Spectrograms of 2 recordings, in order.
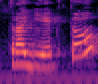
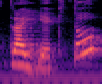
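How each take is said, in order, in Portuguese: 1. O y soa como a vogal ee. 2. O y soa como a vogal ee.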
